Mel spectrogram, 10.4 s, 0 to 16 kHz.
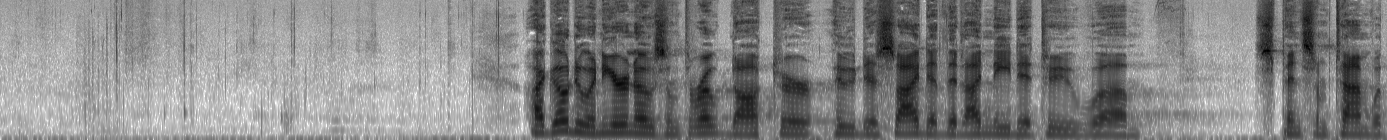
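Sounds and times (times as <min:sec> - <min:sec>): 
plastic cap of a water bottle twisting open: 0:00.6 - 0:03.8
speech: 0:04.0 - 0:08.6, 0:09.4 - 0:10.3.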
